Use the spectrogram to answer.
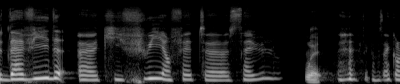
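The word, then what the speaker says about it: Saül: ça parle de David qui fuit en fait saull ouais c'est comme ça qu'on le prononce et euh ça dit dès lors et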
